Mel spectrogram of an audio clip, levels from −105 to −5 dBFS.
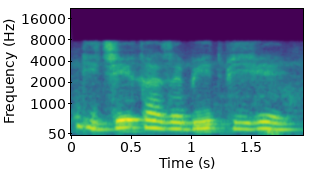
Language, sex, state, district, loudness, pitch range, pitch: Hindi, female, Arunachal Pradesh, Papum Pare, -15 LUFS, 200-230 Hz, 210 Hz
